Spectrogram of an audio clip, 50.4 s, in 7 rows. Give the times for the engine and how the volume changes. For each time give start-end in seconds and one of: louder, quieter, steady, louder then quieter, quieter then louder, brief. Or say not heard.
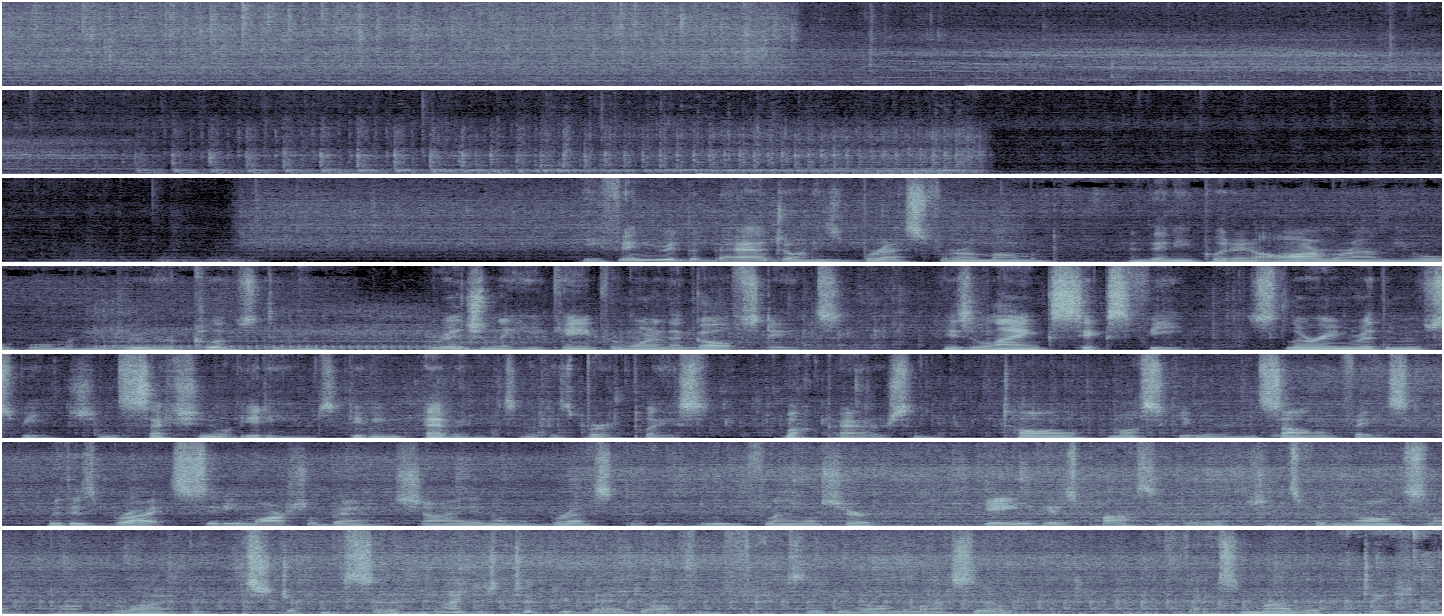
0.0-12.2 louder
22.0-26.1 quieter
40.0-50.3 louder.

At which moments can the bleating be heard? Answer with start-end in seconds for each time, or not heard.
not heard.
